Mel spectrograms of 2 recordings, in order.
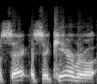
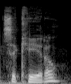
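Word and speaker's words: Sekiro: from software game they got uh you know secure i heard i've been saying it wrong how do i supposed to say a host you said it right sakiro okay so they got sakiro uh which was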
